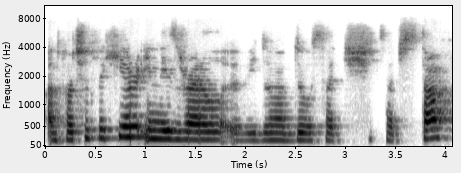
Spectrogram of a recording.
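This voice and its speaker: Fairly low female voice with a non-native accent and fairly even intonation. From Ukraine. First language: not English. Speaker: equestrian student. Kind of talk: online meeting chat. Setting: video call. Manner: halting.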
